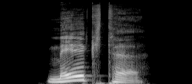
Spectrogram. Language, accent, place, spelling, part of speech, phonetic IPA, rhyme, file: German, Germany, Berlin, melkte, verb, [ˈmɛlktə], -ɛlktə, De-melkte.ogg
- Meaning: inflection of melken: 1. first/third-person singular preterite 2. first/third-person singular subjunctive II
